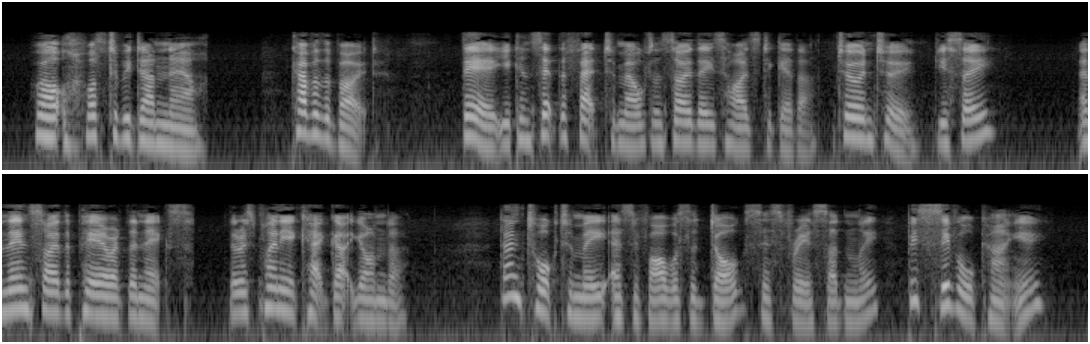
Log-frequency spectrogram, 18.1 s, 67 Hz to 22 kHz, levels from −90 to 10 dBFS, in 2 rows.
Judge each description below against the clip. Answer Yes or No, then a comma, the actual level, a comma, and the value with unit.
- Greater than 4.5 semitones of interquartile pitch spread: Yes, average, 5.3 semitones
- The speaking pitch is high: No, medium, 170 Hz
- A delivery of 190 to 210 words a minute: Yes, average, 195 wpm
